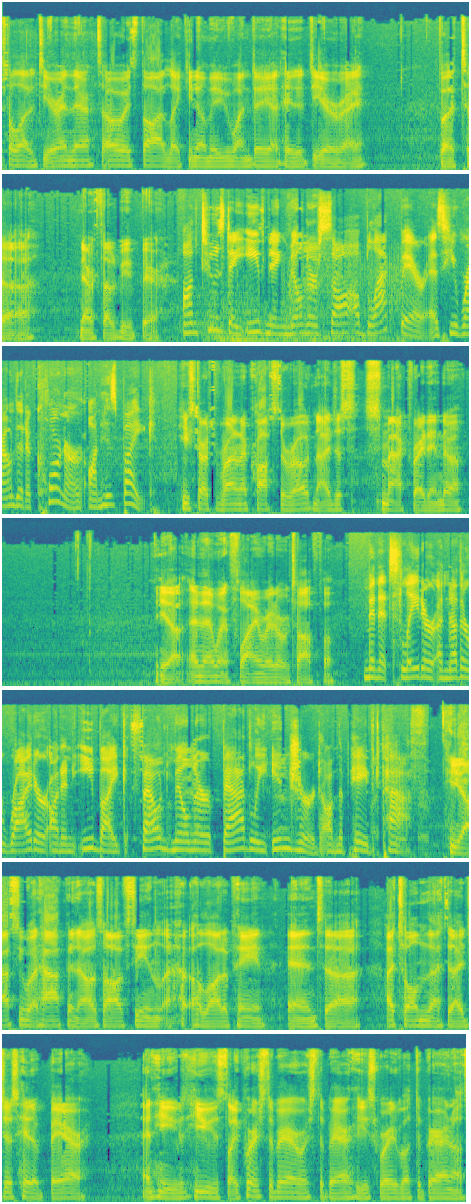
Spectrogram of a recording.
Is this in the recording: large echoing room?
no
